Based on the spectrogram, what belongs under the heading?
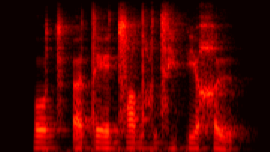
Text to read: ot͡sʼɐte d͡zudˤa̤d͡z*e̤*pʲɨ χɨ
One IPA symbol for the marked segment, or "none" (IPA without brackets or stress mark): i̤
